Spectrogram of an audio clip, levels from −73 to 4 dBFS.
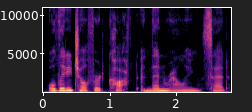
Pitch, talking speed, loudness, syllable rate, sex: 215 Hz, 170 wpm, -18 LUFS, 4.7 syllables/s, female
